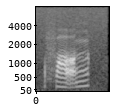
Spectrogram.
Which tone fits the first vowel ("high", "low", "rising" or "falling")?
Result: low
